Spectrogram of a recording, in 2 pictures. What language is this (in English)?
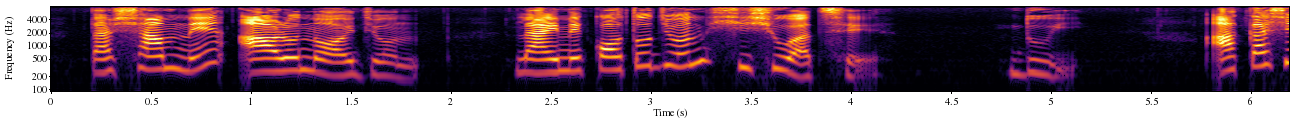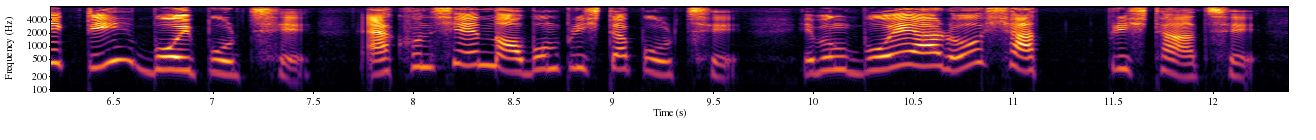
Bangla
